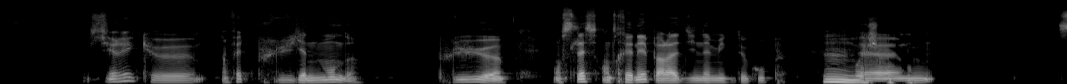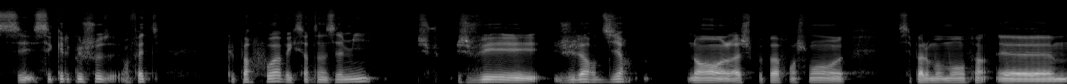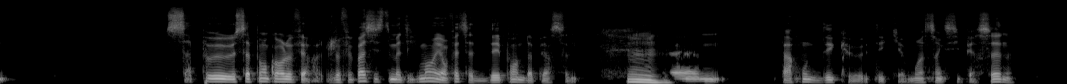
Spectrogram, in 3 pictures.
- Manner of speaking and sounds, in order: other background noise; tapping; stressed: "dépend"
- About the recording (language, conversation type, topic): French, advice, Comment éviter que la pression sociale n’influence mes dépenses et ne me pousse à trop dépenser ?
